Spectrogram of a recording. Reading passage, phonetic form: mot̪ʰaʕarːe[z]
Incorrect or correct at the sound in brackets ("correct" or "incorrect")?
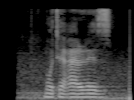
correct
